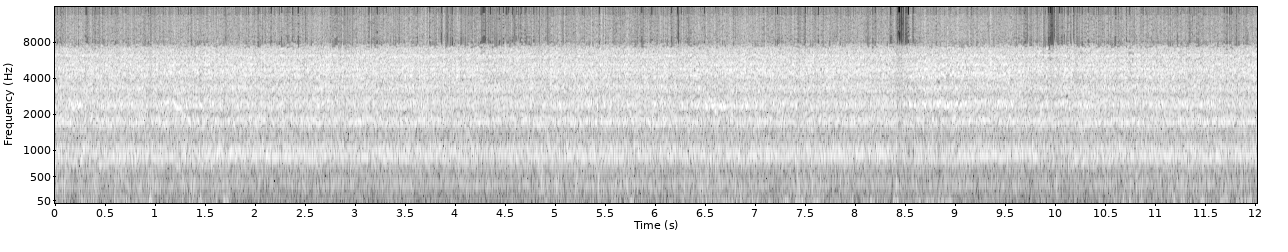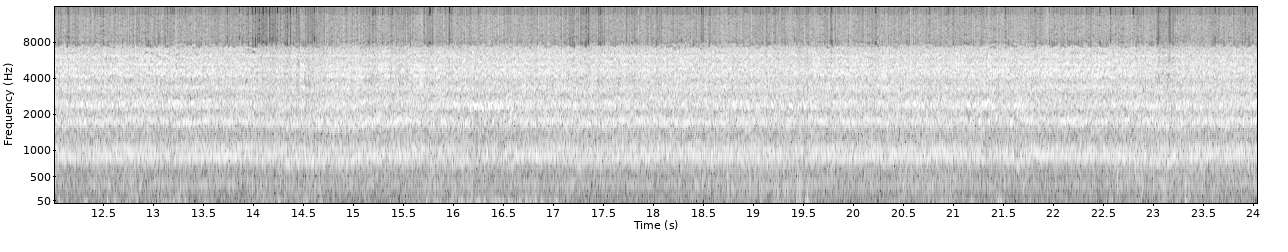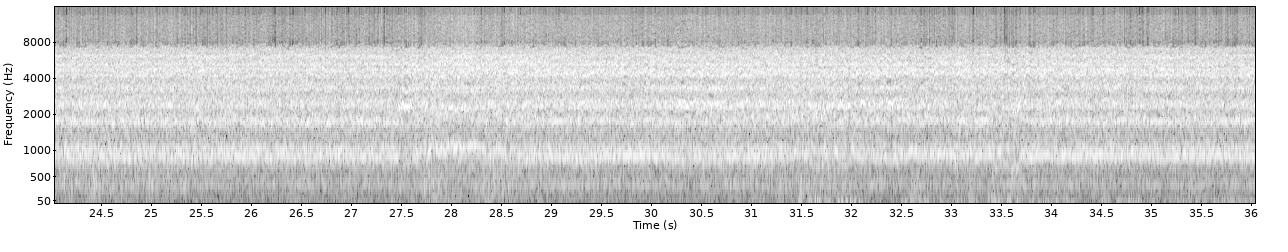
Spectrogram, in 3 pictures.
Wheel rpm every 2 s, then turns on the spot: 230, 230, 230, 230, 230, 230, 230, 220, 220, 230, 230, 220, 240, 240, 240, 220, 220, 230.
none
